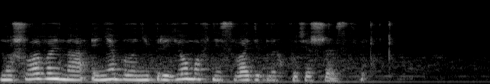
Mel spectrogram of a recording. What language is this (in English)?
Russian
